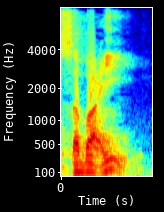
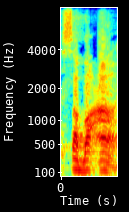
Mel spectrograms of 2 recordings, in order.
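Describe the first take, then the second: First: The word ends with an 'i' vowel. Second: The word ends with an 'a' vowel. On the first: The speaker calls it wrong. "ya salah kalau sab'i" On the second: The speaker calls it right. "yang benar sab'a"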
